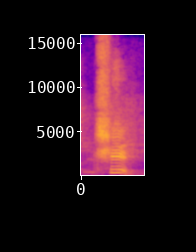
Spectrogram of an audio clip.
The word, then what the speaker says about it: 吃: So this pronunciation is 吃。你要吃什么？我要吃披萨。So the pronunciation not 吃 not no E. So 吃 yeah 吃 yes 吃 other good yes okay next yes 你好，老公，你要吃什么？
